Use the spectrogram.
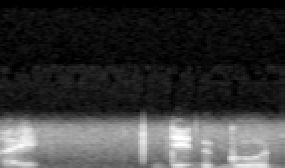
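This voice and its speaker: An actor playing a simple, earnest museum guard in a 1950s radio drama, scratchy old recording. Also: male voice, mid-range voice, big pitch swings, very slow, vocal fry, narrow, tinny audio, exaggerated voice. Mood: proud.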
